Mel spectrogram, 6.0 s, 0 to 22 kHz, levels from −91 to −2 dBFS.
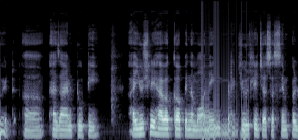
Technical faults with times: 4.03-5.03 robotic sound from repeated short buffers

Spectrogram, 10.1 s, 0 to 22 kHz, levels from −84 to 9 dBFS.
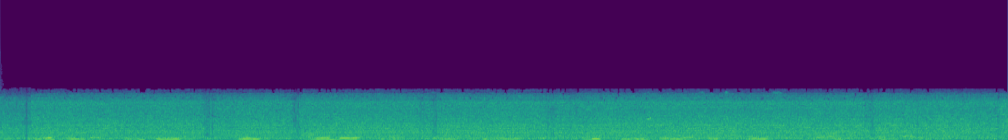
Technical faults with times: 0.00-10.08 other side's voice leaking through

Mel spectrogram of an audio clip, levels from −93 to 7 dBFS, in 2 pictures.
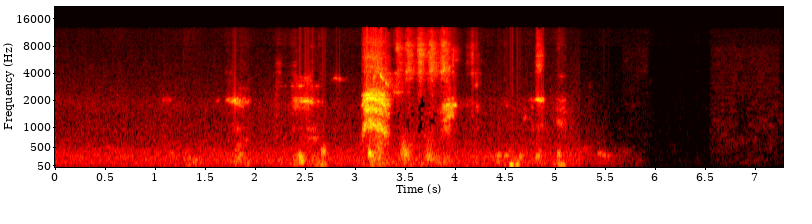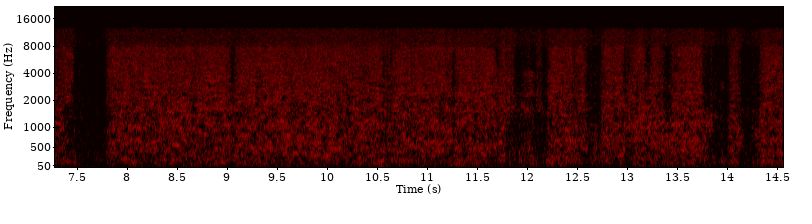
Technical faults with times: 0.00-14.57 block size mismatch (padded)
5.36-6.47 jitter buffer speed-up

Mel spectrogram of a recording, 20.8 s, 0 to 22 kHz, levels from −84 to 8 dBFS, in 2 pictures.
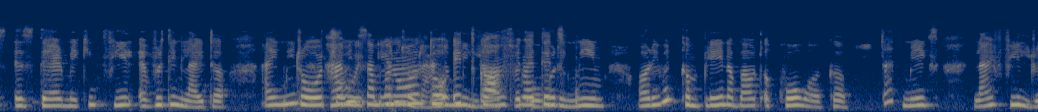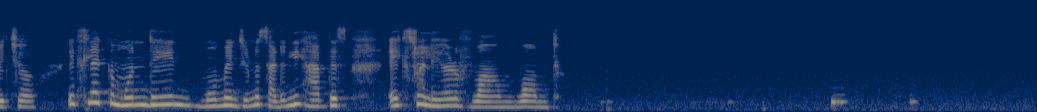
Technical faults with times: none

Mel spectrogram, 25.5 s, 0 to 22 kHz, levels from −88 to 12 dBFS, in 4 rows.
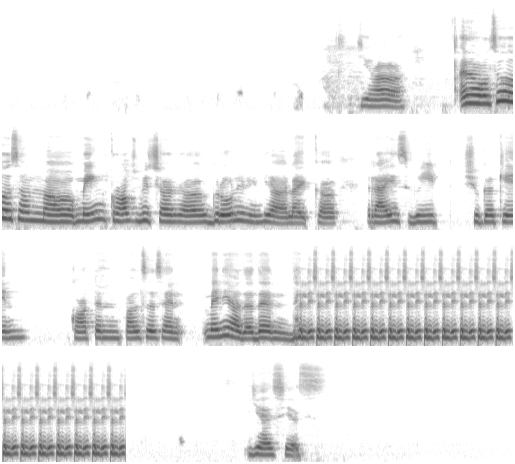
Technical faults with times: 16.71-20.70 broken-record loop

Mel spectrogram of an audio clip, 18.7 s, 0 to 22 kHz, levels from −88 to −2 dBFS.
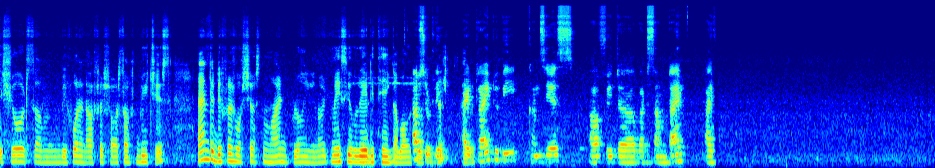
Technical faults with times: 8.55-9.25 speech suppressed in double talk
9.59-9.79 speech suppressed in double talk
10.02-10.60 echo leak
11.34-11.72 echo leak

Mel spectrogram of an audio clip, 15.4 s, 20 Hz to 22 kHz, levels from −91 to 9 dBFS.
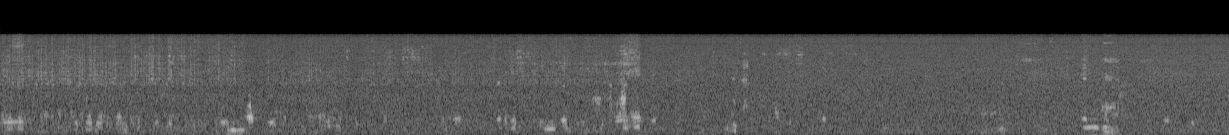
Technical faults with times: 0.00-2.24 speech suppressed in double talk
0.00-15.36 echo leak
3.30-4.04 speech suppressed in double talk
5.22-12.51 speech suppressed in double talk
13.49-15.36 speech suppressed in double talk

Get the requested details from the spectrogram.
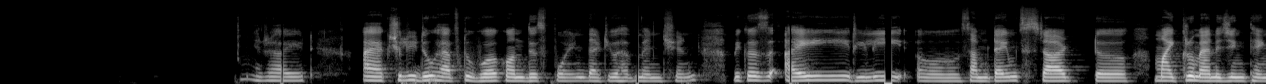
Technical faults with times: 2.81-2.83 underrun with held sample
6.36-6.39 underrun with held sample
7.89-7.92 underrun with held sample
8.85-8.92 underrun with held sample

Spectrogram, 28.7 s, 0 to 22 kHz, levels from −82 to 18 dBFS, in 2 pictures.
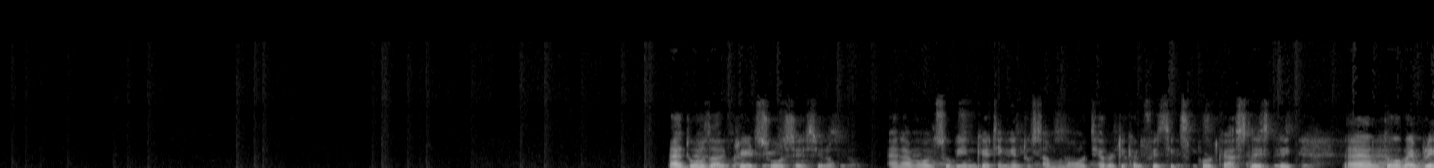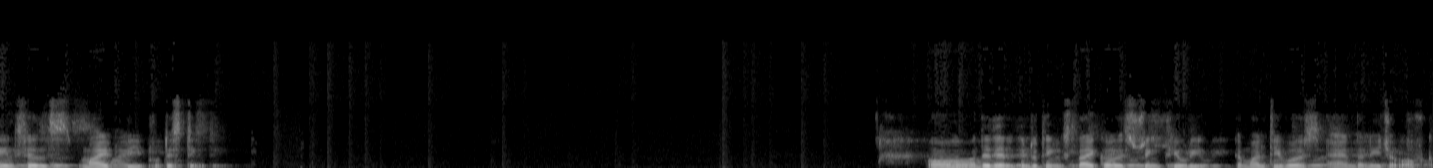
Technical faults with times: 0.00-28.67 echo with no canceller
4.51-5.19 comfort noise in place of the background
5.69-6.21 comfort noise in place of the background
16.73-17.35 comfort noise in place of the background
18.21-18.61 comfort noise in place of the background
20.73-21.53 comfort noise in place of the background
22.09-22.35 comfort noise in place of the background
22.81-23.09 comfort noise in place of the background

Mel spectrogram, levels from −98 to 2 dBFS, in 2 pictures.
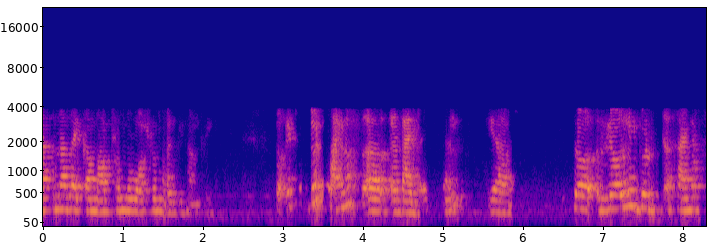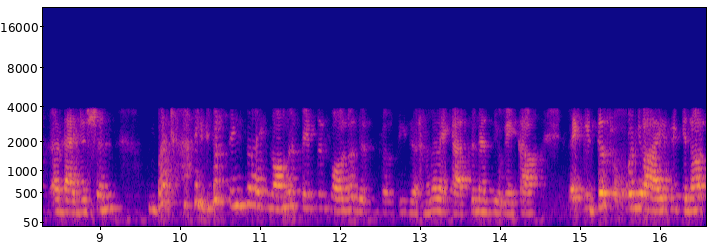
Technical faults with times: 0.00-16.59 G.729 codec
1.51-1.58 VoIP packet loss concealed by the speech codec
15.45-15.61 VoIP packet loss concealed by the speech codec

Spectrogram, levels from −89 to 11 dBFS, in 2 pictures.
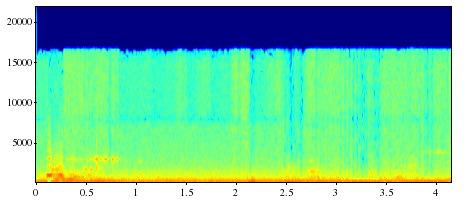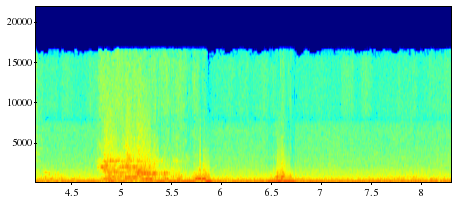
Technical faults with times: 0.00-8.30 hard clipping

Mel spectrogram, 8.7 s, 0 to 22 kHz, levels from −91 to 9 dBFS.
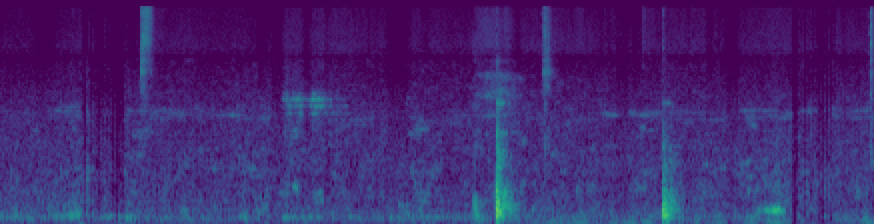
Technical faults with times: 0.81-1.25 repeated packet loss (robotic sound)
4.97-4.99 lost packet rebuilt from error correction
7.91-8.35 repeated packet loss (robotic sound)

